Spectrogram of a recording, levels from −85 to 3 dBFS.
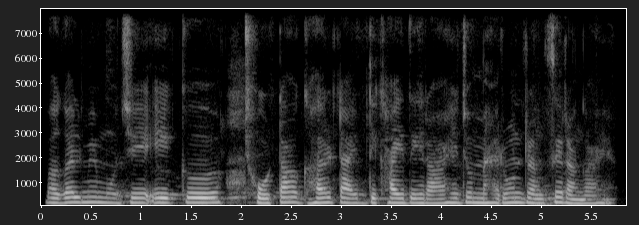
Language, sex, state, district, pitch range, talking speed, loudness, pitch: Hindi, female, Jharkhand, Jamtara, 180-195 Hz, 175 wpm, -27 LUFS, 185 Hz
